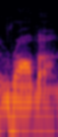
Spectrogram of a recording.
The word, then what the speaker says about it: rather: end of the word there's actually no vowel sound after the end of the word so therefore we don't pronounce the r sound and we just say rather other examples where the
